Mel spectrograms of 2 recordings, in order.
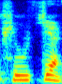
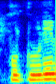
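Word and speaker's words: future: देखिए जैसे एफ ई टी यू आर इ फ्यूचर देखिए टी के बाद यू आर इ दिया है तो इसे फ्यूचर पढ़ेंगे। यहीं पे पुट पढ़ेंगे। ये पुटरे नहीं इसे फ्यूचर पढ़ा जाएगा।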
